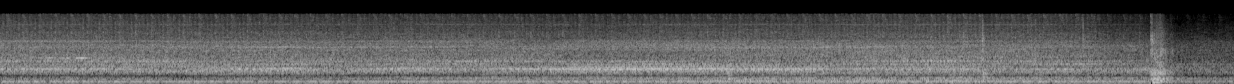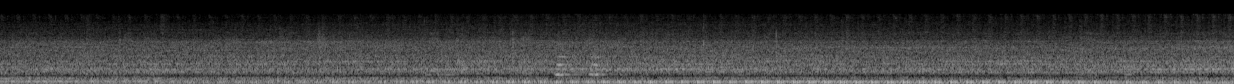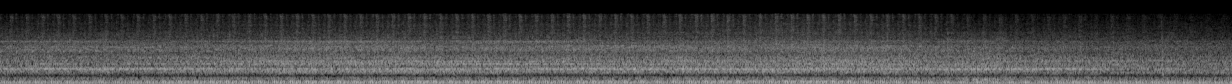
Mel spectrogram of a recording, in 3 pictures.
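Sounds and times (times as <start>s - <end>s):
car engine idling: 0.0s - 37.0s
car hood shutting thump: 11.5s - 11.8s.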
